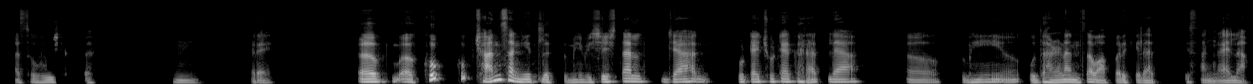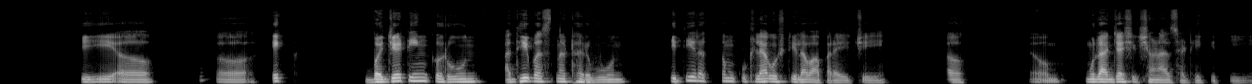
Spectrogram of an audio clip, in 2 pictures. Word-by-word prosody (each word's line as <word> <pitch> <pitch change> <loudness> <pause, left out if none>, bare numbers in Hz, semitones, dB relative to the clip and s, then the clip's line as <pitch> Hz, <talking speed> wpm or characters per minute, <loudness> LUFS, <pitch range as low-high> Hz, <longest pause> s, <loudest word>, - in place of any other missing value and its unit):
असं 105 - -11
होऊ 100 +2 -4
शकतं - - -19 0.8
हं, 95 -2 -8 0.6
खरे - - -8
आहे. 80 0 -11 0.9
अ, 125 +1 +7 0.2
ब 120 -2 0
खूप-खूप 280 +6 +2
छान 155 +9 +6
सांगितलत 115 - +2
तुम्ही. 100 +2 -6
विशेषतः 125 +5 0 0.3
ज्या, 120 +3 +1 0.5
छोट्या-छोट्या 125 +2 -1
घरातल्या, 115 -1 -2 0.6
अ, 105 - -8 0.5
तुम्ही 105 +3 -4
अ, 105 0 -5
उदाहरणांचा 105 +2 -1
वापर 95 -1 -3
केलात, 90 -3 -5
हे - - -21
सांगायला, 85 -1 -6 0.9
की 120 +1 +1
अ, - - 0 0.9
अ, 105 -1 -3 0.3
एक, 150 0 +4 0.9
बजेटिंग 155 +7 +8
करून, 125 0 +3 0.3
आधीपासनं 135 +2 +4
ठरवून, 110 -2 +1 0.5
किती 140 +6 +2
रक्कम 150 -1 -2
कुठल्या 135 -1 +3
गोष्टीला 125 -3 +1
वापरायची? 90 -4 -3 0.7
अ, 110 - -3 0.8
अ, - - -7 0.4
मुलांच्या 120 0 +6
शिक्षणासाठी 100 -6 -3
किती? 85 -1 -16
115 Hz, 100 wpm, -25 LUFS, 100-125 Hz, 0.9 s, बजेटिंग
